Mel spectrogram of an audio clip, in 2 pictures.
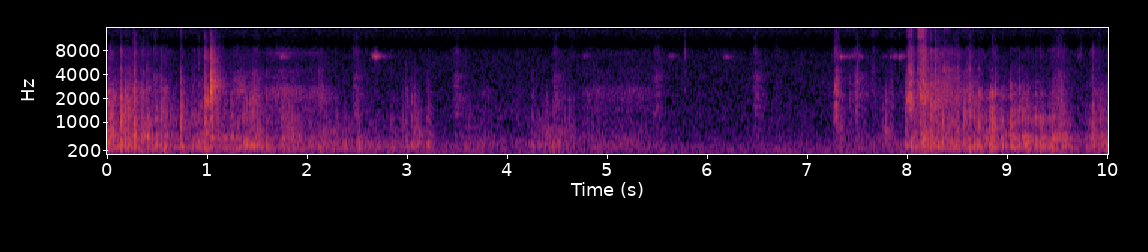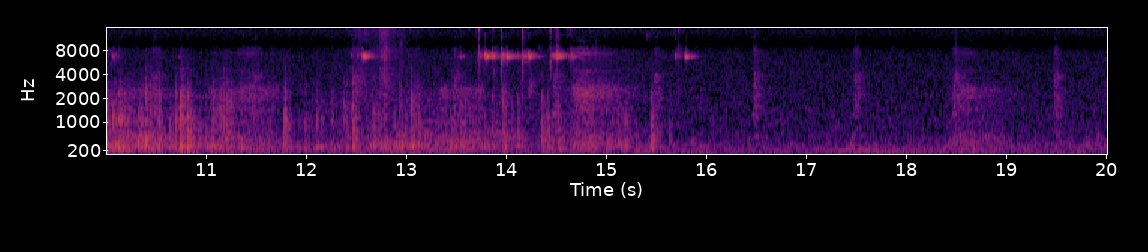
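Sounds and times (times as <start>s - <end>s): rustling: 7.2s - 15.9s.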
